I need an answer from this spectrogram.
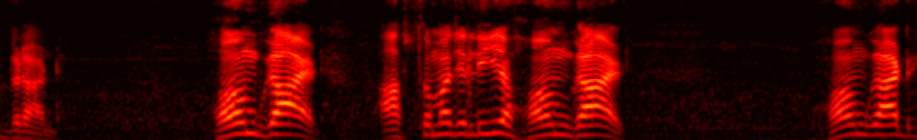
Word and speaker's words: Homguard: होमगार्ड आप समझ लीजिए होमगार्ड होमगार्ड की स्पेलिंग मैं आपको स्पेल कर दूं एच ओ एम जी यू ए आर डी होमगार्ड उसमें ई नहीं है ई साइलेंट है एच ओ एम जी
